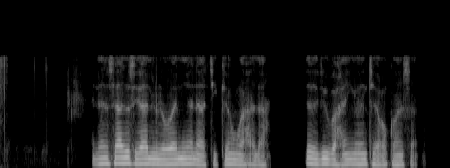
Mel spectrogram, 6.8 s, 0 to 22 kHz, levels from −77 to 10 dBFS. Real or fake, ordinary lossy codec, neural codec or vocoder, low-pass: fake; none; codec, 16 kHz, 2 kbps, FunCodec, trained on LibriTTS, 25 frames a second; 5.4 kHz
